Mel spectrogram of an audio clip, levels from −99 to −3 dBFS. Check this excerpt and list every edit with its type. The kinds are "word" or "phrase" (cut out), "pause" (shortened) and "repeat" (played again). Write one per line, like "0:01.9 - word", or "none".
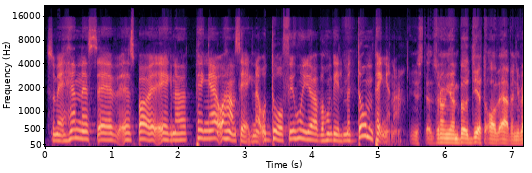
none

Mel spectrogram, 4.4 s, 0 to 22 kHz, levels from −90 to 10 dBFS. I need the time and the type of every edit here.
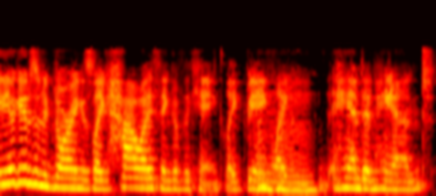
none

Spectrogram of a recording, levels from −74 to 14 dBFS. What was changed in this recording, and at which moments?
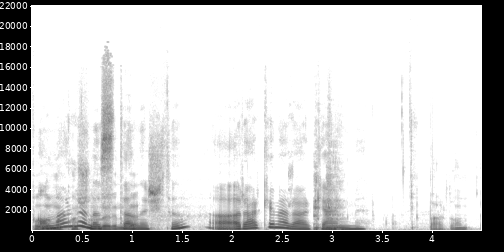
none

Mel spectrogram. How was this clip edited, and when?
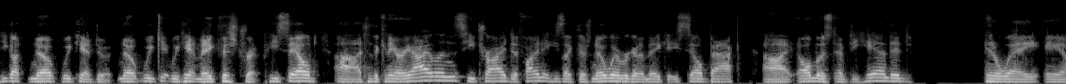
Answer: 0:03.3 - pause
0:07.5 - pause

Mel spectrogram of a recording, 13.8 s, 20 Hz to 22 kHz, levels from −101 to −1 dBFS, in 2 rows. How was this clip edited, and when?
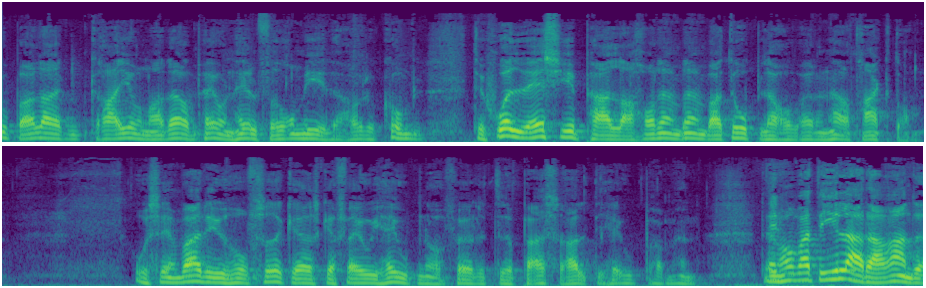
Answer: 0:01.4 - phrase
0:05.1 - repeat
0:10.0 - word

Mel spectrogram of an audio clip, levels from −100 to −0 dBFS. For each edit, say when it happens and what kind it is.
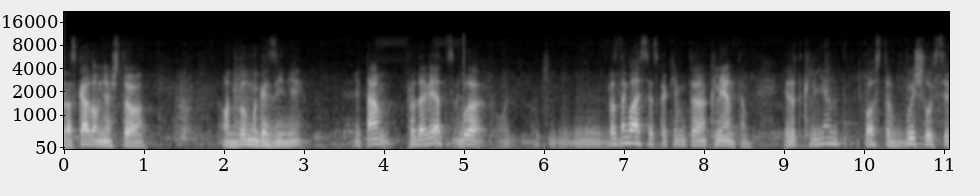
none

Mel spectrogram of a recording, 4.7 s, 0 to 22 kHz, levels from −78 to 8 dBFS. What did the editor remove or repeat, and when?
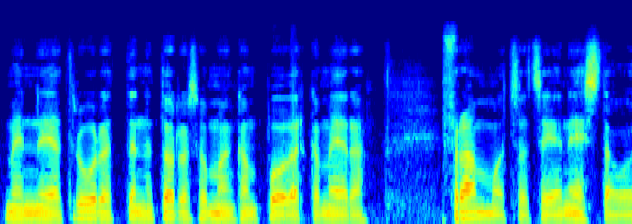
0:03.3 - word

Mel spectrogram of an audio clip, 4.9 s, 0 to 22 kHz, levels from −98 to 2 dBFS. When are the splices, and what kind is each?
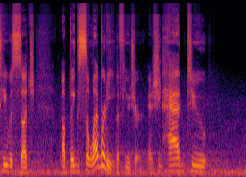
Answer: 0:01.2 - word
0:02.3 - word
0:03.2 - word

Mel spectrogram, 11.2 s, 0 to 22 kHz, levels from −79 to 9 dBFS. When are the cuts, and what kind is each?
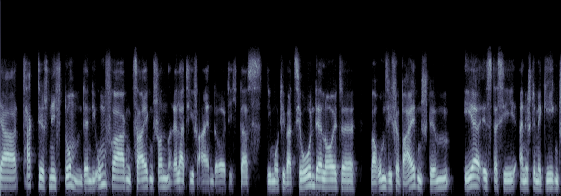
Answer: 0:07.2 - pause

